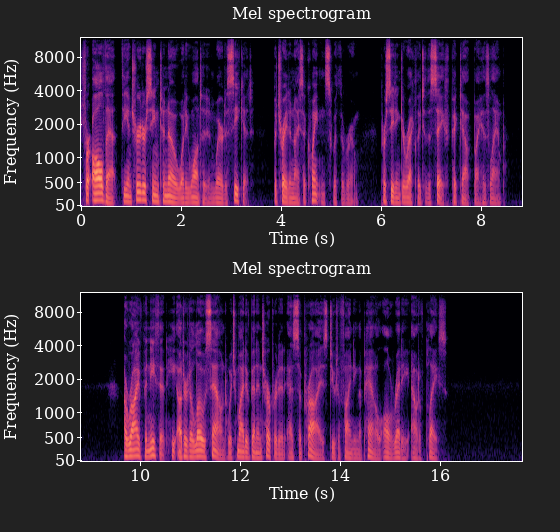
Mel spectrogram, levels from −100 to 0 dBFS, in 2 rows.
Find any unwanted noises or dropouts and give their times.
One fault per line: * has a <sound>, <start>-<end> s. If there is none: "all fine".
all fine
